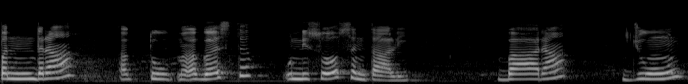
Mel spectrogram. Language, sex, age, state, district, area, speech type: Dogri, female, 30-45, Jammu and Kashmir, Udhampur, urban, spontaneous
